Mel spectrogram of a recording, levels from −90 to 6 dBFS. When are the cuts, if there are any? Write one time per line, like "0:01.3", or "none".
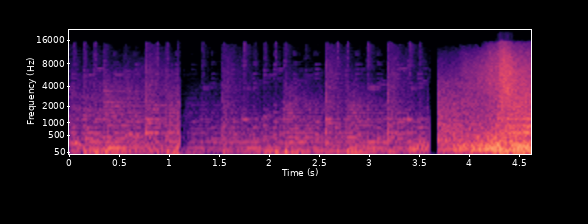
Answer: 0:03.6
